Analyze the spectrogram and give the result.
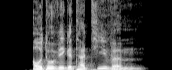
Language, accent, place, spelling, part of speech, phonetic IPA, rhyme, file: German, Germany, Berlin, autovegetativem, adjective, [aʊ̯toveɡetaˈtiːvm̩], -iːvm̩, De-autovegetativem.ogg
- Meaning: strong dative masculine/neuter singular of autovegetativ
